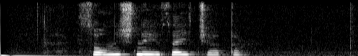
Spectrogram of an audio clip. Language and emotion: Russian, neutral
